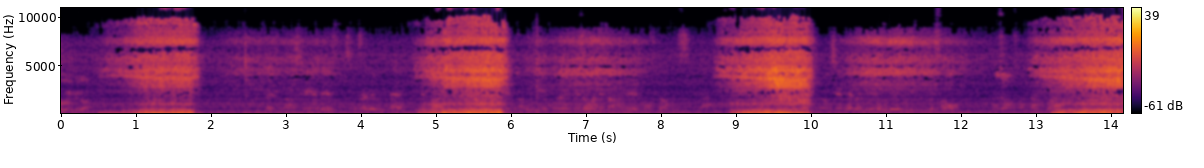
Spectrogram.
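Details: Rottweiler dog asleep with head on an arm, loud low rumbling snores about every four seconds, roughly 15 a minute, with quiet exhalations between: snoring.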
